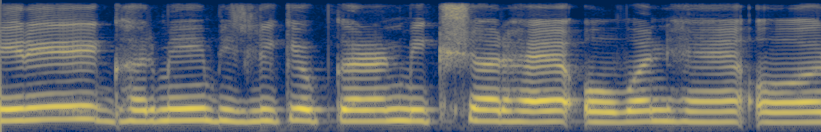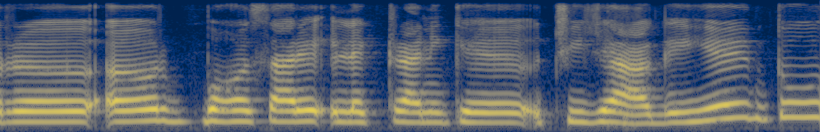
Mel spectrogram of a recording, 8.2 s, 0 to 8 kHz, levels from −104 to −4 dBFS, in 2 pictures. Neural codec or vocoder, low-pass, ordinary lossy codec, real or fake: none; 7.2 kHz; none; real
